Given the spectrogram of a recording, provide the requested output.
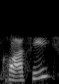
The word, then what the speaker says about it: Closshey: nailed it perfect Oh awesome so it's Charlene classy calm and it's spelled CH AR le E and E last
